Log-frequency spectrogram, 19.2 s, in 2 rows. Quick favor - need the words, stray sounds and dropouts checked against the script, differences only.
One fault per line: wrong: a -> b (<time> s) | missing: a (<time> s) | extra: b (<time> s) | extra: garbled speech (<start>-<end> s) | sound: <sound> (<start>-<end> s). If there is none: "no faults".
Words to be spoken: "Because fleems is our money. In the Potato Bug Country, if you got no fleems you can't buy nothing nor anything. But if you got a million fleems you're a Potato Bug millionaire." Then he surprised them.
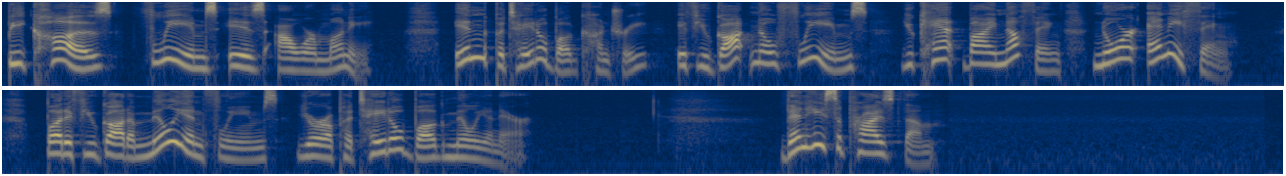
no faults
